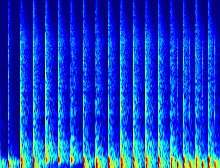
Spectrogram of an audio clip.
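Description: Programmed software drum kit (Logic Pro's SoCal kit) playing a simple beat through the Note Repeater MIDI effect, every hit repeated three times on eighth notes so kick, snare and cymbal run together in a dense, even stream of about four strokes a second.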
